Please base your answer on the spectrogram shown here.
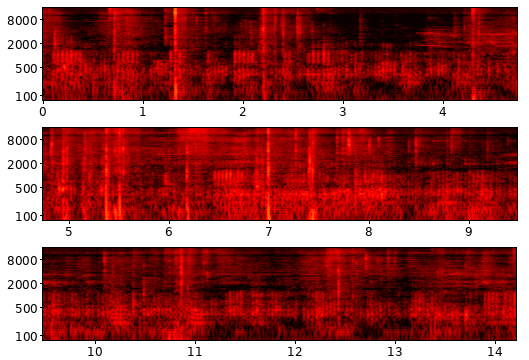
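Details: Purring kitten, a continuous low vibrating rumble with rapid fine pulsing, steady throughout, broken by occasional sharp clicks and handling rustles close by.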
